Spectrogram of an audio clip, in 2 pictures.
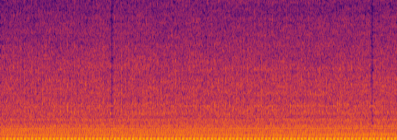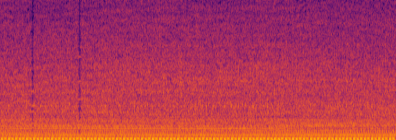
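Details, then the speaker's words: Pressure washer that sat over a year, after carburetor cleaning cleared a clogged bowl-screw jet and dried ethanol gas. Steady, even drone holding speed while spraying, no misfire or surging. Normal running under load. "Well, sounds like we're cooking with gas. Let's go and have a look. That's making a treat now, Aaron."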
